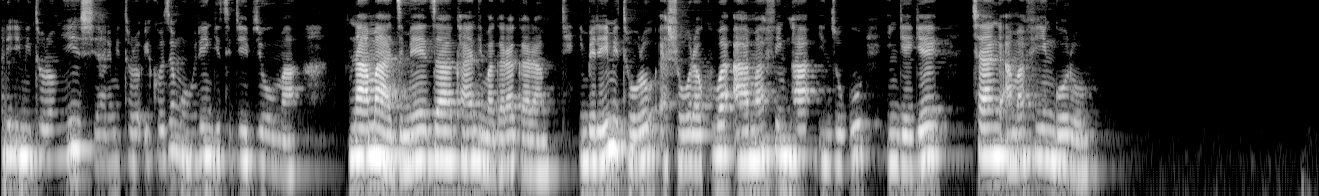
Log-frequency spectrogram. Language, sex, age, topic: Rundi, female, 18-24, agriculture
